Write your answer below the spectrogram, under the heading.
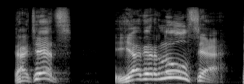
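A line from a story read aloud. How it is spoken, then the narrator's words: Shouting. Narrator (Russian): закричал он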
